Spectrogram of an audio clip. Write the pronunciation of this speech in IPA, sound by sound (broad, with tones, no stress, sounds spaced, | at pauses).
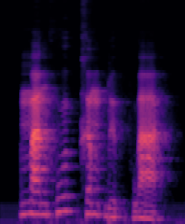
m a˧ n h w u˦˥ k̚ x ə˧ m ɓ ɨ˨˩ p̚ h w a˨˩ k̚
